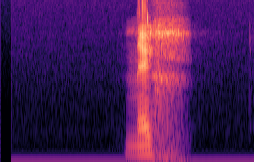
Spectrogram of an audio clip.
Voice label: "cola", chorti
